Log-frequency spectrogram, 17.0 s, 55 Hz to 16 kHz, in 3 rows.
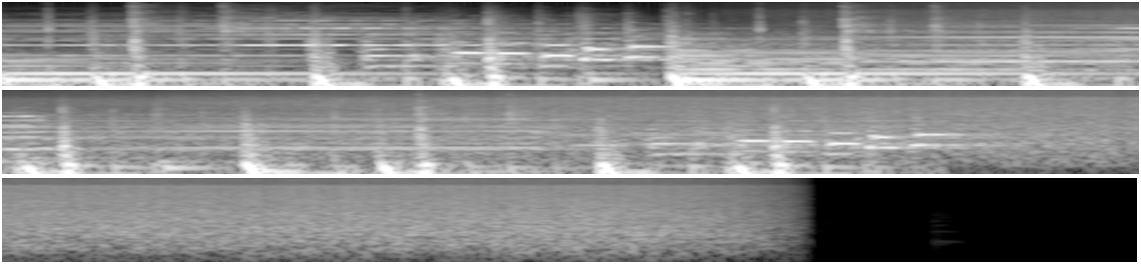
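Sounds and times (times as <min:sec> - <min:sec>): background music: 0:00.0 - 0:10.7
waterfall rushing: 0:04.0 - 0:15.4.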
